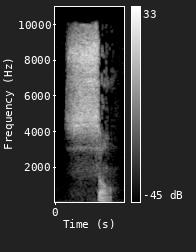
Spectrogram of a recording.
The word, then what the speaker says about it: cent: Remember, final T, not pronounced. 100.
